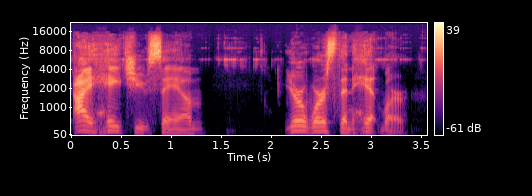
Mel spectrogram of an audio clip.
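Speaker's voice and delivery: put-on, drawn-out, mild ranting yell. Predicting what Elevator Lady will say to him: imitating Elevator Lady yelling. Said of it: "yell at me for no reason".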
